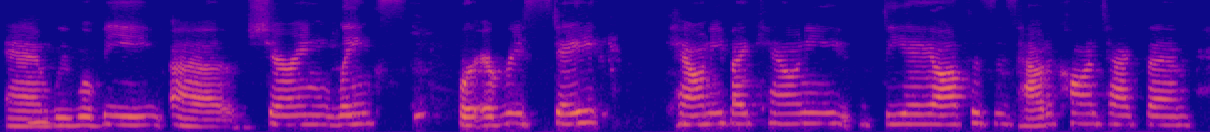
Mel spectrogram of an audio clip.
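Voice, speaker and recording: Woman host, rallying and excitable, voice fraying, mid pitch. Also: takes it slowly, low-quality recording. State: losing her voice. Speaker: meeting host. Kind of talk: online group meeting.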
